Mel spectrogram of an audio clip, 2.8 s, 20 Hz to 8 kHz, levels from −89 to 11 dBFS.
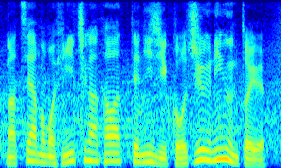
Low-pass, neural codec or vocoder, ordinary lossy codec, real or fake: none; codec, 16 kHz, 2 kbps, FunCodec, trained on Chinese and English, 25 frames a second; none; fake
